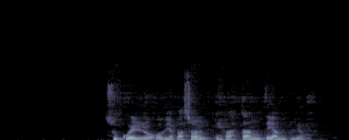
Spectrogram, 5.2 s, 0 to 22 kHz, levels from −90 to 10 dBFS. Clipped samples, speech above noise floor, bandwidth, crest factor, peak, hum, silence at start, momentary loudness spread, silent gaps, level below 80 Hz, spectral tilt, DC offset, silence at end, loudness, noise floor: under 0.1%; 54 dB; 11 kHz; 20 dB; -16 dBFS; none; 1.6 s; 12 LU; none; -64 dBFS; -7 dB/octave; under 0.1%; 0.6 s; -35 LUFS; -88 dBFS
